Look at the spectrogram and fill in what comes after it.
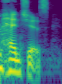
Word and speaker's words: Hentges: Here's the thing about his name. You see it, and you see that T in the middle of his name. You blow straight through that T. That's how you say his name, Sam Henches.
